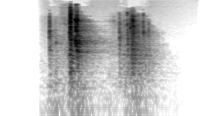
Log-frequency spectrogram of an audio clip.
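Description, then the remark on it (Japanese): A door at the Kanazawa Bank head office is opened after a knock: two quick wooden clunks about half a second apart, the latch releasing and then the door swinging, with no voices around it. “ドアをノックしそれを開くと”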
